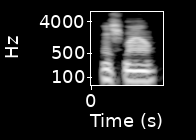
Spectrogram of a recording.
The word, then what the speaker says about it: Ismael: And it's not spelled Ishmael. It's just spelled with an S. There's no H. But we're in America, so Ismael.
